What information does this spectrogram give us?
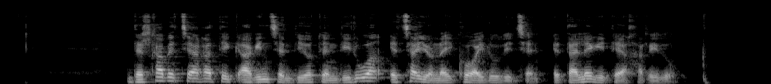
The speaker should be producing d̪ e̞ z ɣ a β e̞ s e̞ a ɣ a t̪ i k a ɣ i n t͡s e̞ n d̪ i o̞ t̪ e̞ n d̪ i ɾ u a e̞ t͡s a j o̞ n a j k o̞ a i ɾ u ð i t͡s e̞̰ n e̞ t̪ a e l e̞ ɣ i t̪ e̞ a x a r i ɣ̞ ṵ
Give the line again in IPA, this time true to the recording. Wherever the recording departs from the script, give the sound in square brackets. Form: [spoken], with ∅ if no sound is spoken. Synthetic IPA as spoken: d̪ e̞ z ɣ a β e̞ [t͡s] e̞ a ɣ a t̪ i k a ɣ i n t͡s e̞ n d̪ i o̞ t̪ e̞ n d̪ i ɾ u a e̞ t͡s a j o̞ n a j k o̞ a i ɾ u ð i t͡s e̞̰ n e̞ t̪ a e l e̞ ɣ i t̪ e̞ a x a r i [ð̞] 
